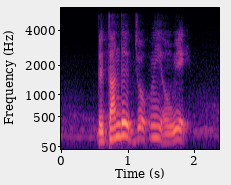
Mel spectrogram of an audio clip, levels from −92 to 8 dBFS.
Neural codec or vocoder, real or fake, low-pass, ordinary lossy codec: codec, 16 kHz, 0.5 kbps, X-Codec, HuBERT features, trained on balanced general audio; fake; 5.4 kHz; none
